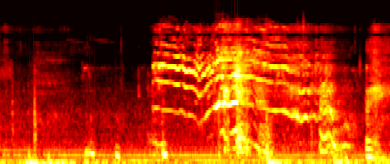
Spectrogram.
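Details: Morgan horse squealing on meeting a bossy pony it has lived with for three months, after dinner while both are turned out for the night; a loud, high, harmonic squeal lasting about a second, with a woman speaking calmly beforehand.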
